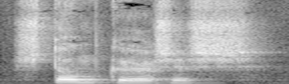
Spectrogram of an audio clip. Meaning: a very short intensive educational course to prepare students for an exam or a subsequent course or education; a crash course
- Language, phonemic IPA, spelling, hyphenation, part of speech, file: Dutch, /ˈstoːmˌkʏr.zʏs/, stoomcursus, stoom‧cur‧sus, noun, Nl-stoomcursus.ogg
